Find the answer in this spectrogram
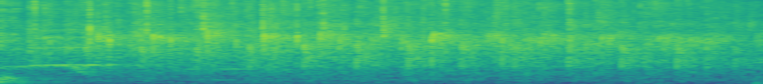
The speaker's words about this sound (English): Thank you so much. Please give him a proper clap.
